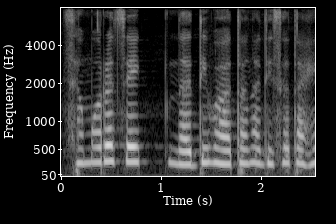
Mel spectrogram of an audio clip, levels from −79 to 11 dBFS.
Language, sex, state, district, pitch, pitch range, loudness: Marathi, female, Maharashtra, Washim, 260 Hz, 245-275 Hz, -15 LUFS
